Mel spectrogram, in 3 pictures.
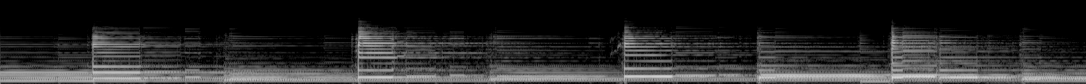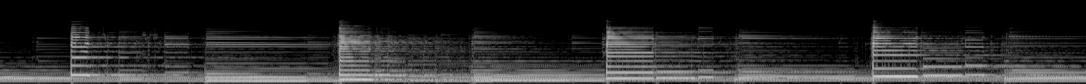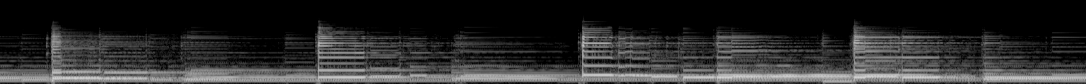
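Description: Telecaster-style electric guitar played freely over a backing track, moving through major triad shapes on one string set and tying them together with fills from the major scale. Plucked chords and single notes ring out every second or two over sustained backing chords that change every few seconds.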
